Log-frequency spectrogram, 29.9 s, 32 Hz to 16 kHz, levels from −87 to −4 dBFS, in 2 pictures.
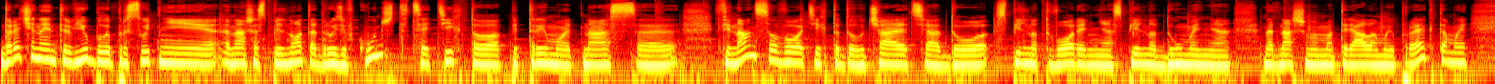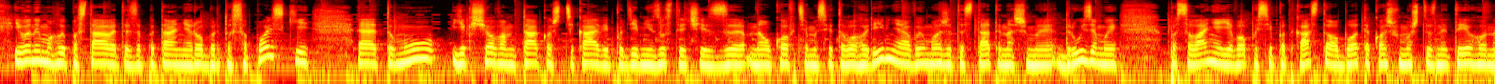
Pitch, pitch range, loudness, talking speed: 145 Hz, 140-155 Hz, -19 LUFS, 125 wpm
